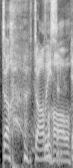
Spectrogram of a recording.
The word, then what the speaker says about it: Domhnall Gleeson: We're both gonna butcher it. Gonna butcher this guy's name? But I think it's Domhnall Gleeson. – Yes, there it is. – Or Domhnall Gleeson. – Domhnall. – It's definitely Gleeson, right? – Yes, exactly. It's just the guy from About Time.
